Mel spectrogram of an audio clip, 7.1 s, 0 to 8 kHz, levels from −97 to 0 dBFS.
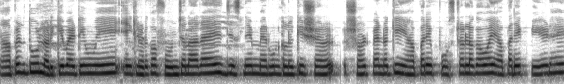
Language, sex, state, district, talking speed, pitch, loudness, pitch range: Hindi, female, Delhi, New Delhi, 295 wpm, 255 Hz, -13 LUFS, 245-265 Hz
